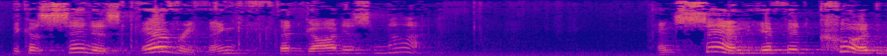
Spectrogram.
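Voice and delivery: loud, high preaching at full force; fiery preaching. Acted. Preacher denouncing sin to his congregation, loud and fiery. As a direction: thunder it from the pulpit.

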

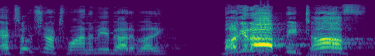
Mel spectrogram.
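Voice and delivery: rapid scolding rising to a high shout; loud mock tough-dad telling-off. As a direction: bark it like an unsympathetic coach. Dad scolding his bleeding son.

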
